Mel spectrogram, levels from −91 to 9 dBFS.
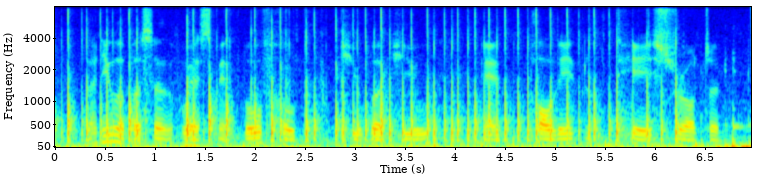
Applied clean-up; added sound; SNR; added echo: none; Tap; -3 dB; none.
